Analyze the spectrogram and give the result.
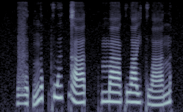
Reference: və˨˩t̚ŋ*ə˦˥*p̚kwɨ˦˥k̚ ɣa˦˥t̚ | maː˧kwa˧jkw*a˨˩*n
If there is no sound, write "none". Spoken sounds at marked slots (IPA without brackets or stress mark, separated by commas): ə˦˥, a˨˦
